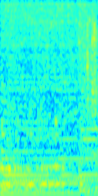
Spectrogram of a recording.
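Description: Running tap water pours steadily over fresh ginseng roots being rinsed in a sink, a continuous close splashing flow with no speech.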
